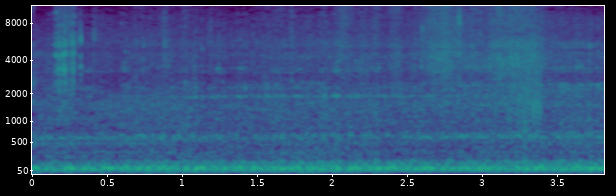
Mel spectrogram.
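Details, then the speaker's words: 1984 Mustang GT-350 V8 with a new exhaust, transmission work, cooling system work and a tune-up gives a deep, lumpy warm-idle burble, sounding healthier than with the old exhaust. It holds 195 degrees with good oil pressure, though the owner hears a lifter collapsing. "This thing sounds phenomenal. It sounds a hell of a lot better now than it did with the other exhaust."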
